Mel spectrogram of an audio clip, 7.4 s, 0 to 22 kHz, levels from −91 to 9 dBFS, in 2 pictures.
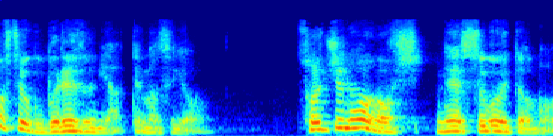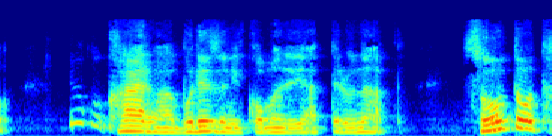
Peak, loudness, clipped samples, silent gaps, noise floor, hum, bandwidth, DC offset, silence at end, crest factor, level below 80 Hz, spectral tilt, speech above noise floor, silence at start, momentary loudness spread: -2 dBFS; -18 LUFS; under 0.1%; none; -69 dBFS; none; 12 kHz; under 0.1%; 0 s; 16 dB; -64 dBFS; -7.5 dB/octave; 51 dB; 0 s; 18 LU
